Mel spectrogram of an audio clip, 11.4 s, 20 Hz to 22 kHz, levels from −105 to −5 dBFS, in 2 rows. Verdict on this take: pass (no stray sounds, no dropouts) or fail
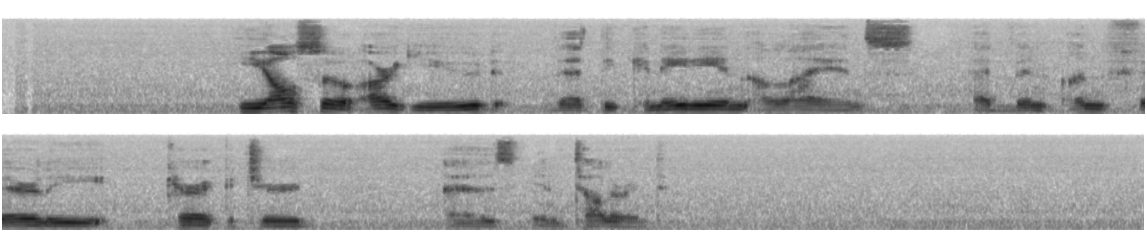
pass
